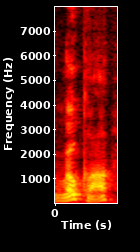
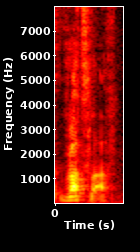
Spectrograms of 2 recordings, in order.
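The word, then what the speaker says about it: Wrocław: those who know polish that's not rla that's RAV I think I'm saying it roughly correctly but that rla is pronounced RAV okay it is it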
